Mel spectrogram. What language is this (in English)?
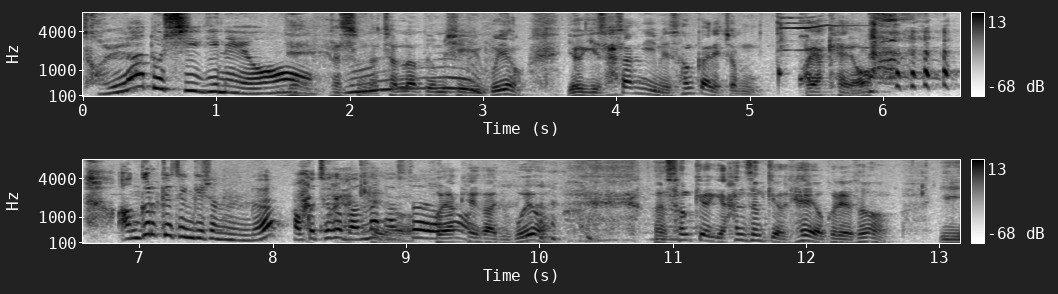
Korean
